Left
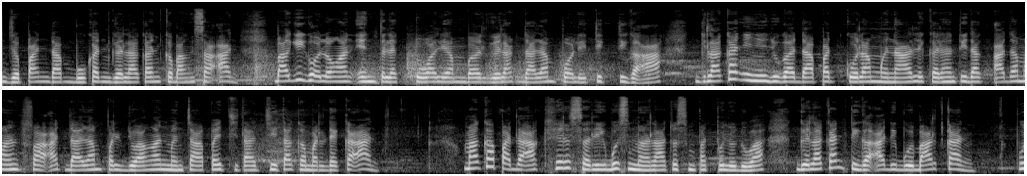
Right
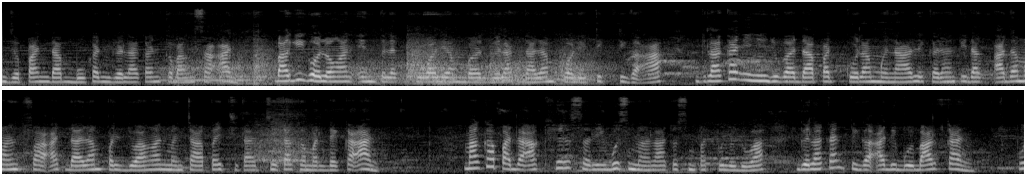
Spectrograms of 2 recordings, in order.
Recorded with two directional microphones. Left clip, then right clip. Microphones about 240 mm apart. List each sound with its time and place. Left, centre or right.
0.0 s a woman's voice: left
